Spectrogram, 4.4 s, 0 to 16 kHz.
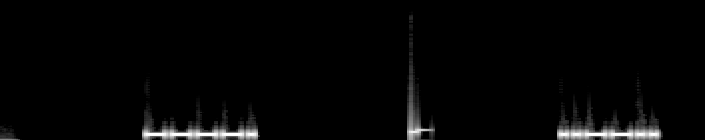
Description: Morse code, heard as a keyed tone, about 30 wpm, 700 Hz. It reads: 9 ?
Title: Single Character (Letter:Number:Punctuation:Prosign) 30wpm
